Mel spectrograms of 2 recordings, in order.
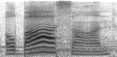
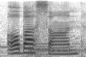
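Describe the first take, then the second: First: The second vowel is drawn out long. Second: The second vowel is short. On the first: It means grandmother. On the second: It means aunt.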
